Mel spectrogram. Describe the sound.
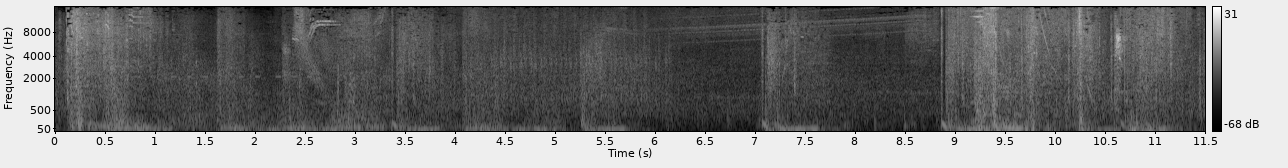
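Shotgun blasts from players in a Destiny 2 Crucible player-versus-player match: many booming bursts over dense, continuous game noise, with louder clusters near the start and in the last few seconds.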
